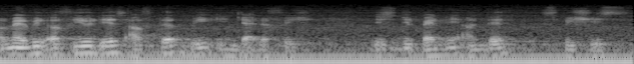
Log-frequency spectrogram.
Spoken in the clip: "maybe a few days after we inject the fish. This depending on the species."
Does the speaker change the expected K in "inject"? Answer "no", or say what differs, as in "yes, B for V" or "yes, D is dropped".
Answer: yes, K is dropped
